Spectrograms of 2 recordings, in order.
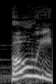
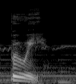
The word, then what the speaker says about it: Bowie: And then all of a sudden, with no warning, he pulls out this huge rusty Bowie knife. It's actually pronounced Bowie.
